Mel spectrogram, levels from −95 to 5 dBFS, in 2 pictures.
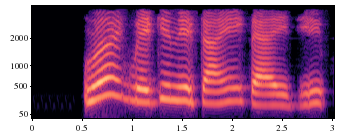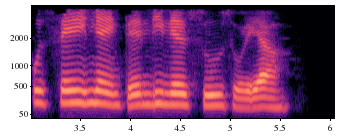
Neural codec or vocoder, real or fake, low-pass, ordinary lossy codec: codec, 16 kHz, 0.5 kbps, FunCodec, trained on LibriTTS, 25 frames a second; fake; 3.6 kHz; MP3, 32 kbps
